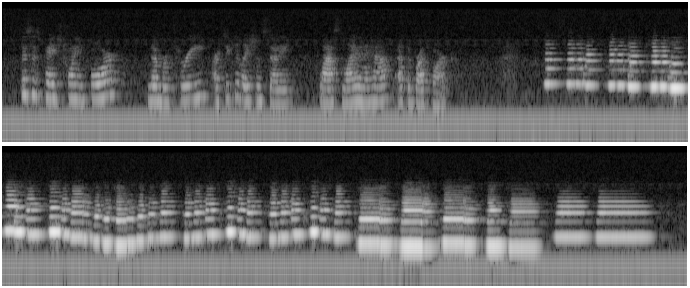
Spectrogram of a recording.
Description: articulation study

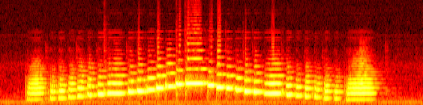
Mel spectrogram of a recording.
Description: Horn a Mel min

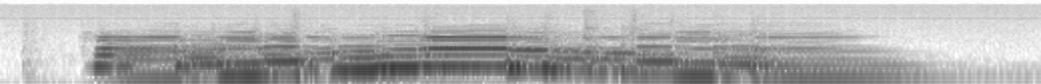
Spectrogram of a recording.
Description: G Melodic Minor tenor

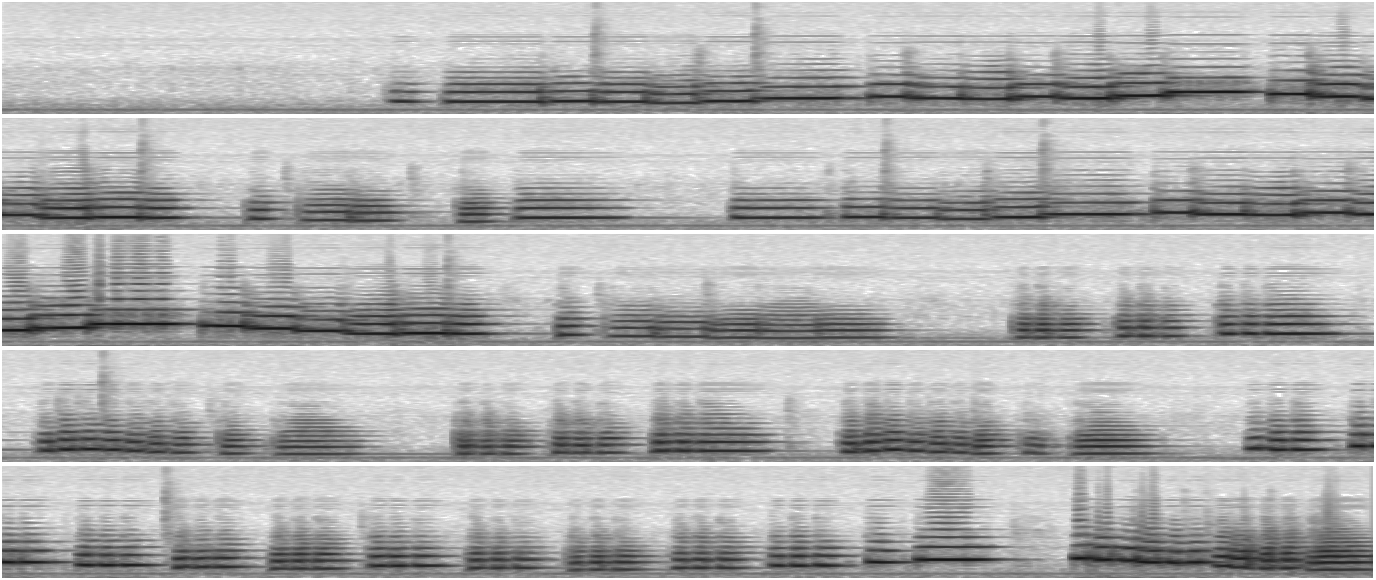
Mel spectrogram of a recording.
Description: Horn

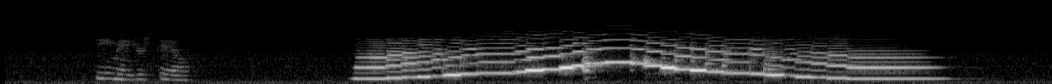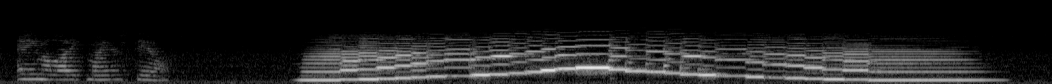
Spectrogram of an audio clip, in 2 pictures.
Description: scales

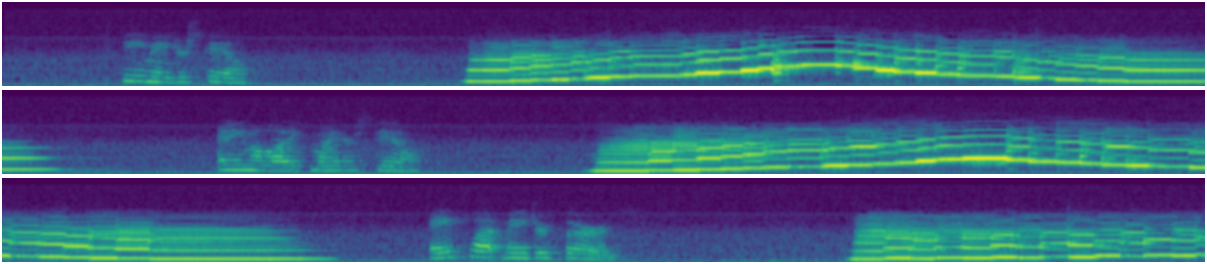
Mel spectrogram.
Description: Clarinet scales and thirds

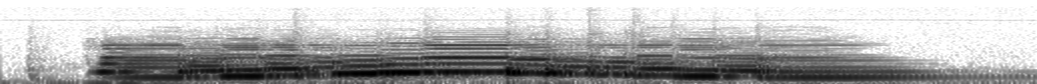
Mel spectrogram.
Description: G Melodic Minor alto

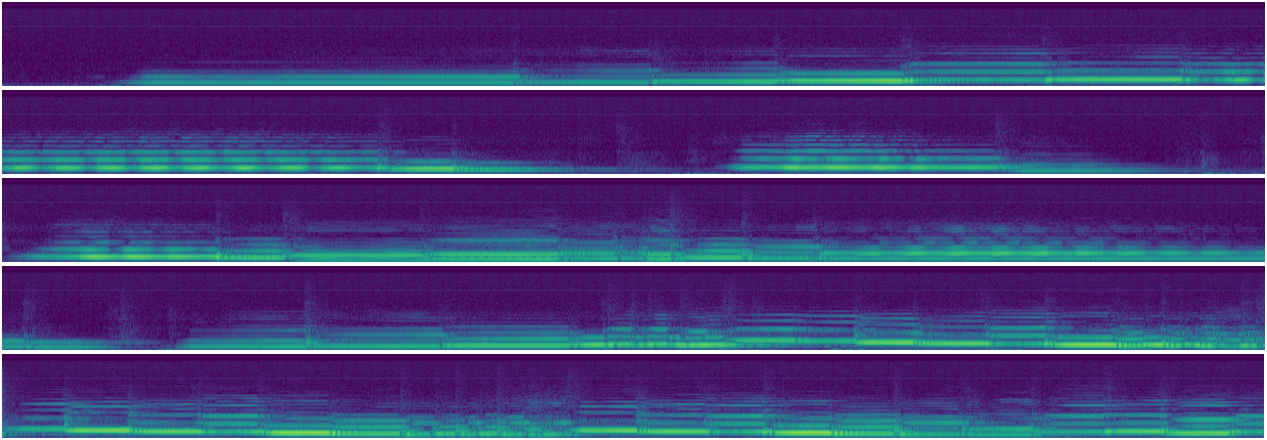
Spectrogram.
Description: A Major tenor

